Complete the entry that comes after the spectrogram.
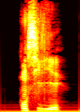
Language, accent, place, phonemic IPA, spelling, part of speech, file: French, France, Lyon, /kɔ̃.si.lje/, concilier, verb, LL-Q150 (fra)-concilier.wav
- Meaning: 1. to reconcile 2. to conciliate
